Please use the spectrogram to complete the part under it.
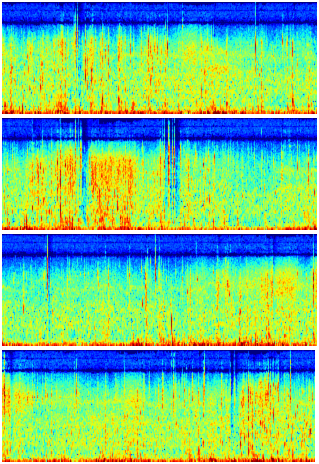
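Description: Wind blows steadily outdoors over open water.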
